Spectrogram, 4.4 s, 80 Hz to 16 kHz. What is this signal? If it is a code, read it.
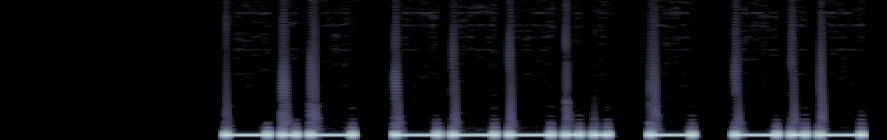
Morse code, heard as a keyed tone, about 17 wpm, 700 Hz. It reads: K8TK
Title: USA Call Signs - 6x Character Spacing - 17wpm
